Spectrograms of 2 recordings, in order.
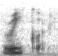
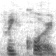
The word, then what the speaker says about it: record: en la primera sílaba record Okay pero si es un verbo la acentuación debe ir en la segunda sílaba record entonces vemos cuán importante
